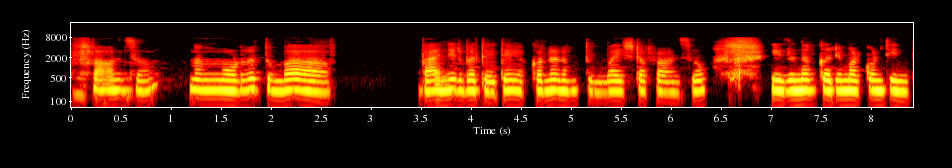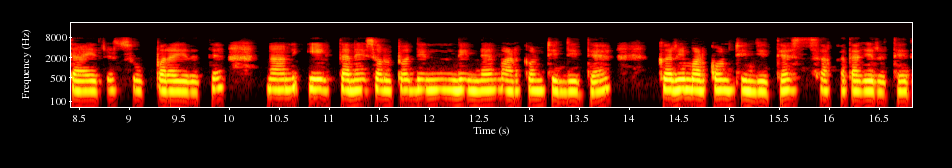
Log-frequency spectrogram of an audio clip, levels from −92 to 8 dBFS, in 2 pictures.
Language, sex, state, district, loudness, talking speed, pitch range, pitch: Kannada, female, Karnataka, Mysore, -19 LUFS, 115 wpm, 205-220 Hz, 215 Hz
